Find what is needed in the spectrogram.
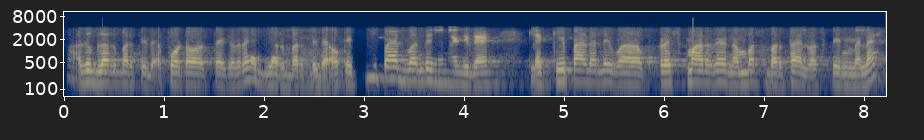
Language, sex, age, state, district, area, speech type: Kannada, male, 30-45, Karnataka, Chikkaballapur, rural, conversation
